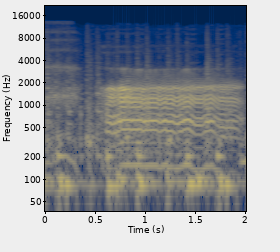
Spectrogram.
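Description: Cartoon dog's growl, voiced, starting about half a second in and held with a wavering pitch for about a second and a half: a warning growl, the dog guarding the teeth next to it. Background music with a low beat plays underneath.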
